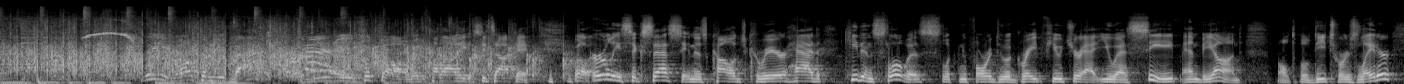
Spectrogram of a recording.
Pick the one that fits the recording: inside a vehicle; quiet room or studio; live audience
live audience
